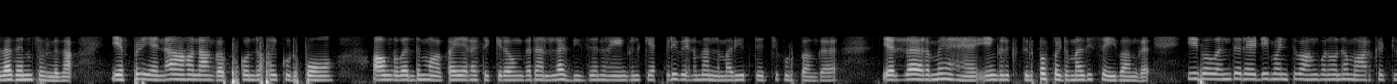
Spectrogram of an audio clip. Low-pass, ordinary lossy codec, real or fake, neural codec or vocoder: 3.6 kHz; none; fake; codec, 16 kHz, 0.8 kbps, ZipCodec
